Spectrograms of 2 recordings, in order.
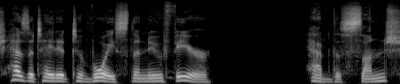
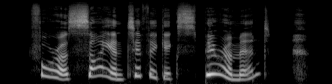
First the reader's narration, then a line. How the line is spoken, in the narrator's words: She sobbed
